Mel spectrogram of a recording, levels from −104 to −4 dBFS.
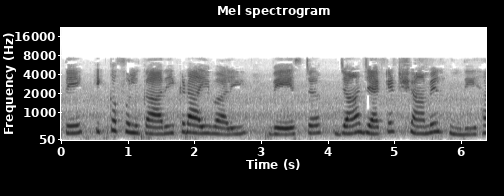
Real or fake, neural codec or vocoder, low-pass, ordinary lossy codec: real; none; 7.2 kHz; MP3, 32 kbps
